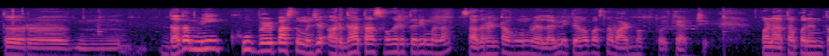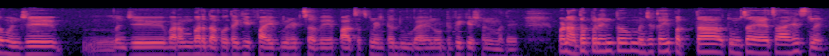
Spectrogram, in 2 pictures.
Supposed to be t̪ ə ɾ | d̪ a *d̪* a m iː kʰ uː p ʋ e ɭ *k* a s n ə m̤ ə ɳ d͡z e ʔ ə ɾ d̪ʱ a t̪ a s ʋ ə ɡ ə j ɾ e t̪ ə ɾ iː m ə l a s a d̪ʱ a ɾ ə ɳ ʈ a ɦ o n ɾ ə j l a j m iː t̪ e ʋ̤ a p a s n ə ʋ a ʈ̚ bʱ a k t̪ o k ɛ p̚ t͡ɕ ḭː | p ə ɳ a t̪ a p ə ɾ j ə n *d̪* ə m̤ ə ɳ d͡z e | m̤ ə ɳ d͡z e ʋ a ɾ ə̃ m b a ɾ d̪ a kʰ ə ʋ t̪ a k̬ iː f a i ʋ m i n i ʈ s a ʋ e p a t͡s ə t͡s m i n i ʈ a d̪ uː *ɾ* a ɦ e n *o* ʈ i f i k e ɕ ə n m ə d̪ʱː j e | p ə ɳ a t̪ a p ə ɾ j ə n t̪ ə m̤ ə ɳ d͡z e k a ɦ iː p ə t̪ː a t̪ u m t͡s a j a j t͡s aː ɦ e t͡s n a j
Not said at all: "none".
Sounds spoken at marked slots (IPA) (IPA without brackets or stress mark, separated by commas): d̪, p, t̪, ɾ, o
